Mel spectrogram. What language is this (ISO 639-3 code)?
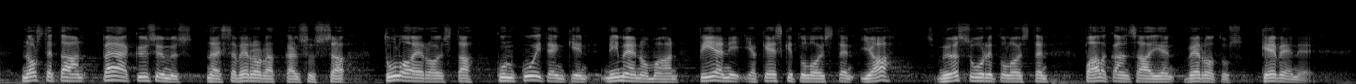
fin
